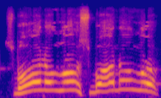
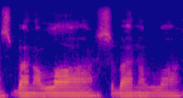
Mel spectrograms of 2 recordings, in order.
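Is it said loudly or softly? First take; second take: loudly; softly. First: It is said loudly and sharply. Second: It is said softly and quietly.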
